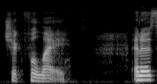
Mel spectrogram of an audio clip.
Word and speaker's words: Chick-fil-A: to explain to my mother-in-law how it was pronounced Chick-fil-A and I was like you know how like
